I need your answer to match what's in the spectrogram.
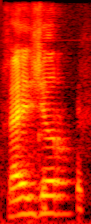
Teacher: Fajr, dia nak kena ada qalqalahkan jim tu, fajr. Dan kemudian ada khilaf lagi, jim tersebut dia punya qalqalah tu ada yamil ilal fathah am yamil ilal kasrah, iaitu dia lebih pada fathah sikit atau baris lebih atas, pada baris bawah.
